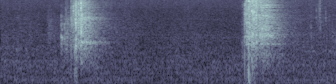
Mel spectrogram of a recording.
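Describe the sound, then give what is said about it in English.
A handgun is cocked outside a flat door, giving two sharp metallic clicks about a second and a half apart. Each is a brief, bright snap over a quiet background. “stops outside a flat door, and cocks his gun.”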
